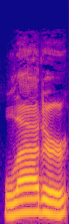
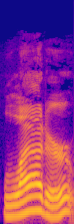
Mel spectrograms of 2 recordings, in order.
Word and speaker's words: latter: Latter is the second of two things. Now, don't confuse latter with another word that is pronounced exactly the same, which is L-A-D-D-E-R.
